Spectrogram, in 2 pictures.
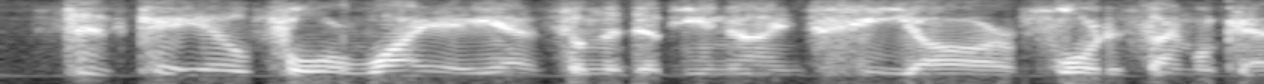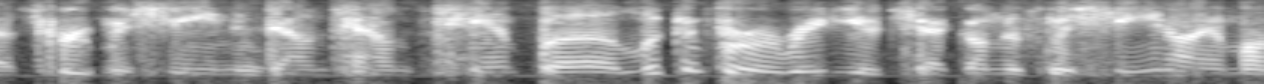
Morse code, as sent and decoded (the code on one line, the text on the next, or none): none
